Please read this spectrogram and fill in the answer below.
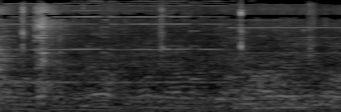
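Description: Low chatter of diners in a busy restaurant, with a few light clicks and clinks of tableware.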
